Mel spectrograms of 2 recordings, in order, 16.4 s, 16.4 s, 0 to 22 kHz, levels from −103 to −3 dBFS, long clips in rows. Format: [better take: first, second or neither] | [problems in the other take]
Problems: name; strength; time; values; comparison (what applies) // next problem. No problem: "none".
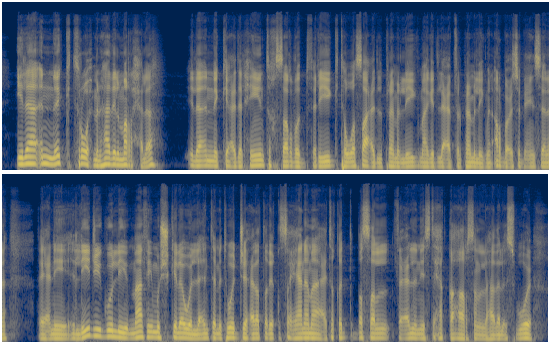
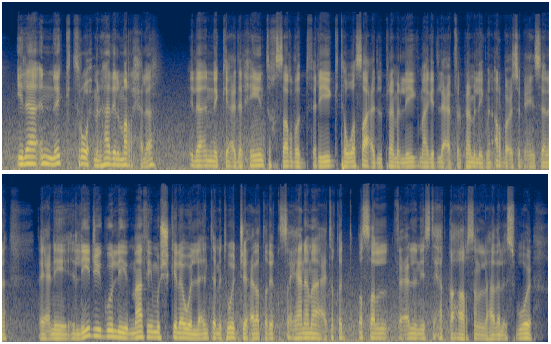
first | wind noise on the microphone; occasional gusts; until 4 s, from 6.5 to 10 s and from 11 to 15 s; 20 dB below the speech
